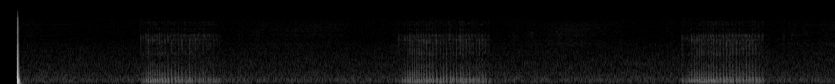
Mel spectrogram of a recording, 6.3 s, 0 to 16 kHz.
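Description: Soft, regular snores about every two seconds, roughly 28 breaths a minute, after a brief click: quiet rhythmic snoring.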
